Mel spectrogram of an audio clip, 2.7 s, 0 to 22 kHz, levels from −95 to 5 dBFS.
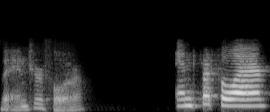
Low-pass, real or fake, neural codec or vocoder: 5.4 kHz; fake; codec, 16 kHz, 0.5 kbps, X-Codec, HuBERT features, trained on general audio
